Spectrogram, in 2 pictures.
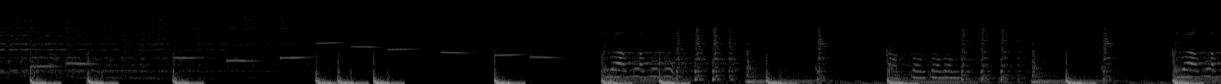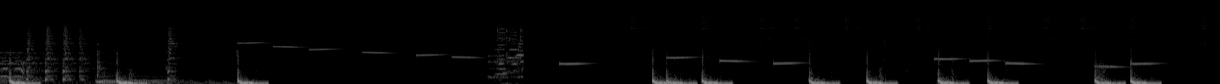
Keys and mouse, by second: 0.7 ctrl+r, 1.5 ctrl+r, 3.2 ctrl+r, 4.0 ctrl+r, 5.0 ctrl+r, 6.0 ctrl+r, 8.7 ctrl+r, 9.4 ctrl+r, 10.3 ctrl+r, 11.4 ctrl+r, 12.2 ctrl+r, 13.2 ctrl+r, 14.1 ctrl+r, 15.0 ctrl+r, 15.5 ctrl+r, 16.9 ctrl+r, 17.7 ctrl+r, 19.3 ctrl+r, 20.0 ctrl+r, 21.6 ctrl+r, 22.5 ctrl+r, 24.1 ctrl+r.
